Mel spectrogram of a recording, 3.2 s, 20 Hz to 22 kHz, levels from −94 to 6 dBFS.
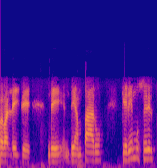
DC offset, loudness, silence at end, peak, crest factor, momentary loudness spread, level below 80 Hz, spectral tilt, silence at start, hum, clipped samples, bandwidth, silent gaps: under 0.1%; -23 LUFS; 0.1 s; -6 dBFS; 18 dB; 8 LU; -60 dBFS; -1 dB/octave; 0 s; none; under 0.1%; 5 kHz; none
